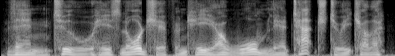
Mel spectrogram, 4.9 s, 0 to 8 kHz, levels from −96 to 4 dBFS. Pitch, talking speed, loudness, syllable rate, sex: 95 Hz, 145 wpm, -20 LUFS, 3.9 syllables/s, female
